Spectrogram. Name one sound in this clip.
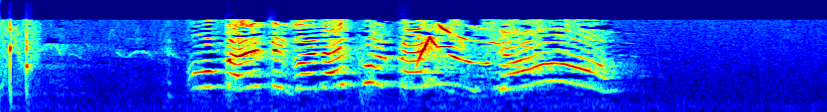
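A man speaks loudly in an excited cartoon voice.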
